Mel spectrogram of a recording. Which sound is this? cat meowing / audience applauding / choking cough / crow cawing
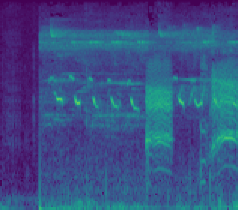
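crow cawing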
